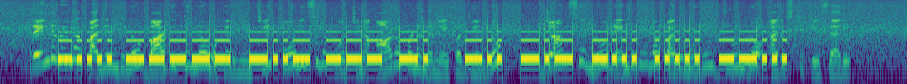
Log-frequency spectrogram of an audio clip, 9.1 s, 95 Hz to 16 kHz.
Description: Morse code, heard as a keyed tone, hand-sent with a bug key, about 24 wpm, 460 Hz, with speech in Telugu. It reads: 60XON DKB57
